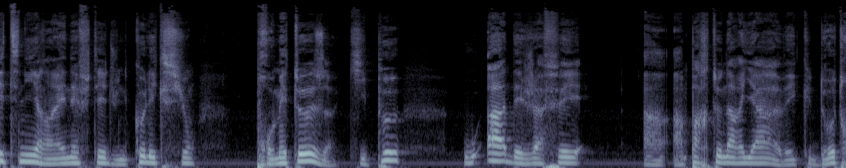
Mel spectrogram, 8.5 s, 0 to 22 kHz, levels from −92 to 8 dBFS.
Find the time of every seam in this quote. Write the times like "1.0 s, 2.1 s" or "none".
none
